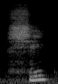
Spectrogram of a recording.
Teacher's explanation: this combination s and I, it changes into this shi sound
